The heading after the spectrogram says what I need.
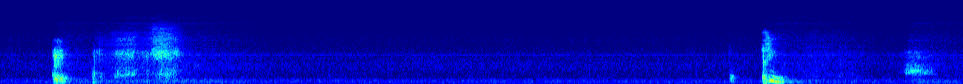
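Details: Pepper-induced sneezing: two sharp explosive sneezes, each with a short catch and a breathy trailing sound, followed by a softer breath.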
